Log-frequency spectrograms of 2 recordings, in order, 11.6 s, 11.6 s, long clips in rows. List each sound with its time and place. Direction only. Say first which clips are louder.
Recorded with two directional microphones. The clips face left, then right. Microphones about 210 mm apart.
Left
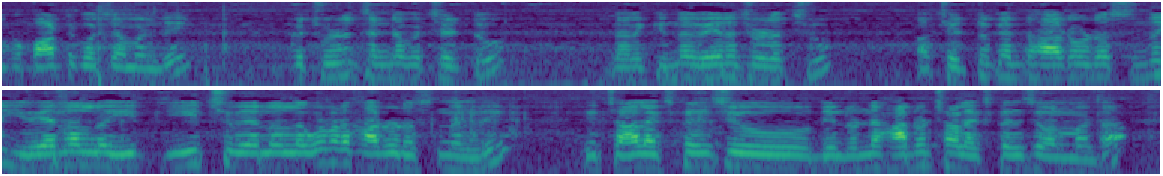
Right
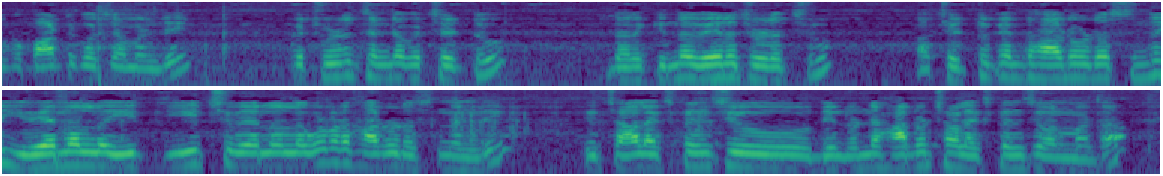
0.2 s a man's voice: right 2 dB; centre (ahead or behind); by 2.4 s 25° right (ahead or behind)
3.1 s speech: right 10 dB; 35° right (ahead or behind)
4.7 s a man's voice: right 6 dB; 5° right (ahead or behind)
5.1 s a man's voice: right 4 dB; 20° right (ahead or behind); by 11.4 s 5° right (ahead or behind)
